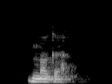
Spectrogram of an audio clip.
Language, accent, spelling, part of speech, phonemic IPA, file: English, Southern England, mugger, noun / adjective, /ˈmʌɡə/, LL-Q1860 (eng)-mugger.wav
- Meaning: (noun) 1. A person who assaults and robs others, especially in a public place 2. A person who makes exaggerated faces, as a performance; a gurner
